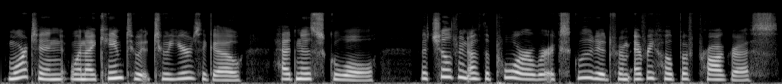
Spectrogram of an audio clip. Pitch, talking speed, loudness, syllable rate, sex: 250 Hz, 185 wpm, -16 LUFS, 4.8 syllables/s, female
